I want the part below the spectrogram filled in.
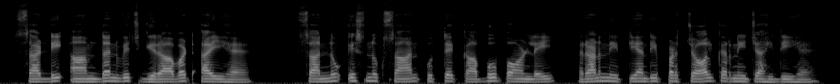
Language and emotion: Punjabi, sad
